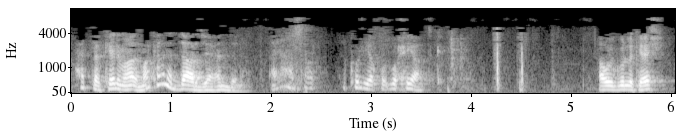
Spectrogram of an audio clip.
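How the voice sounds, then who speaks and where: Fast-talking religious teacher. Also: male voice, a little high, animated, warm tone, slight background noise. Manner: colloquial, poses rhetorical questions to listeners. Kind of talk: explaining a religious text in a lecture. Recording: dull lo-fi recording.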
